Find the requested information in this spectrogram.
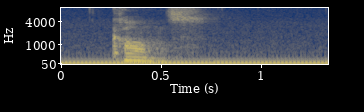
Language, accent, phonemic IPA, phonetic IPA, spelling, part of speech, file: Armenian, Western Armenian, /kɑnt͡s/, [kʰɑnt͡sʰ], գանձ, noun, HyW-գանձ.ogg
- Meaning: treasure, riches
